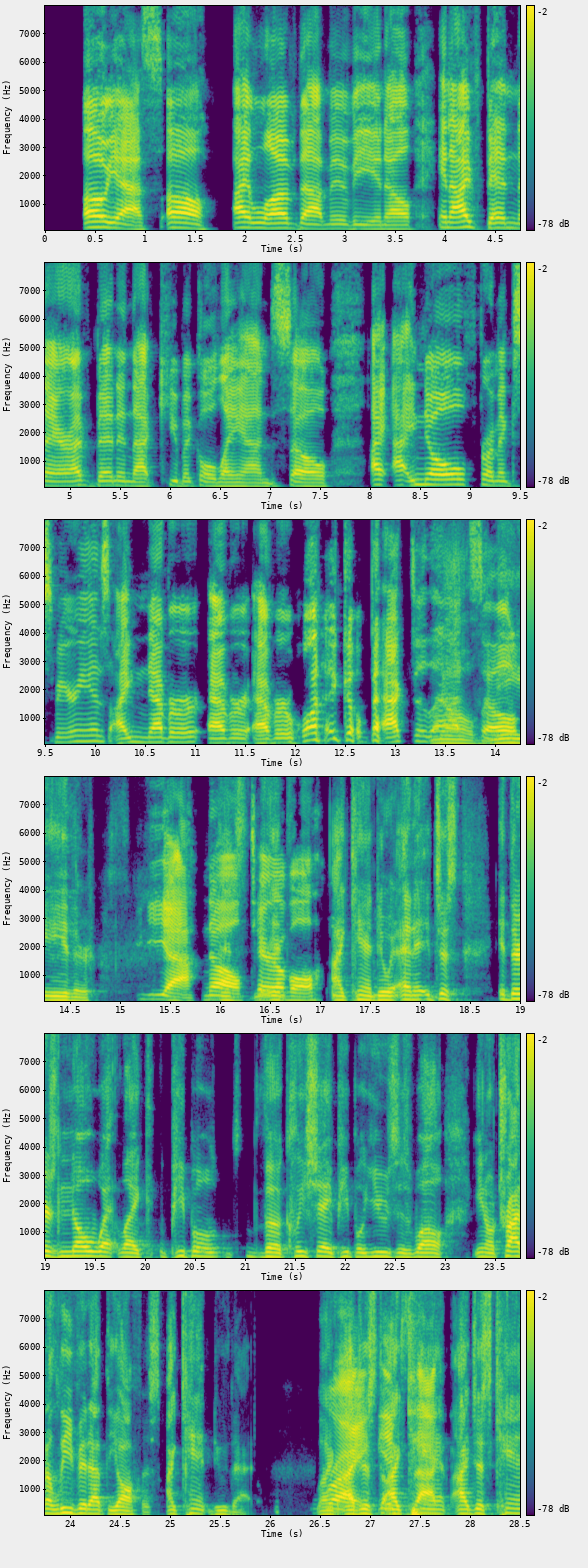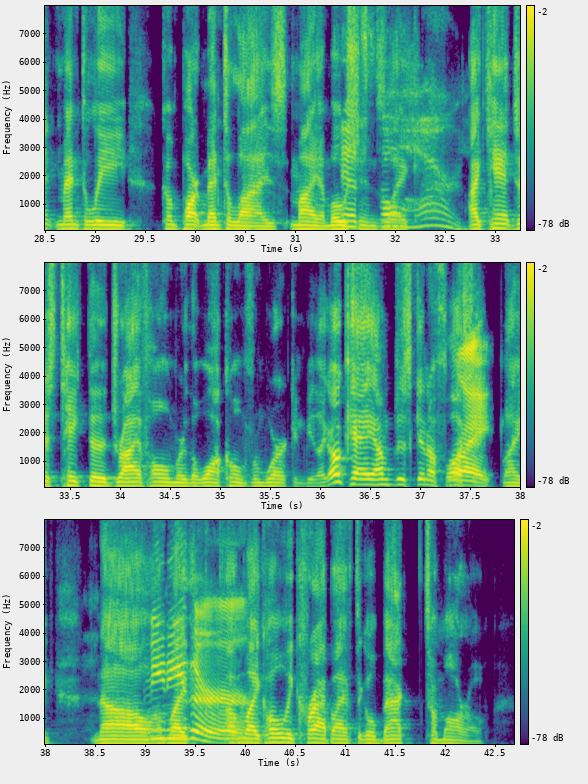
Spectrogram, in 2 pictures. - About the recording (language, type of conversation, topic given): English, unstructured, How can couples support each other in balancing work and personal life?
- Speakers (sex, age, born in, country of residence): female, 45-49, United States, United States; male, 35-39, United States, United States
- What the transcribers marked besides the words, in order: laughing while speaking: "wanna go back"; laugh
